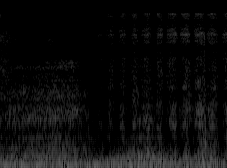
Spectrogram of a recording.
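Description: Faint scratch of a Prismacolor coloured pencil drawn across thick paper, laying down a first short stroke of colour.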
